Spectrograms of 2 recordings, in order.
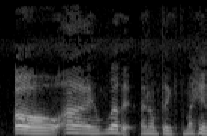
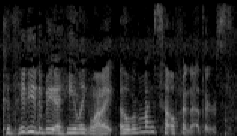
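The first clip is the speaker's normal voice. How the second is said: reading on through tears, voice strained; holding it together as she reads; choked-up reading; 3 semitones higher than usual. Real, not acted. Reading the prayer aloud to viewers, choked up. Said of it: "I'm a little bit clubbed".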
